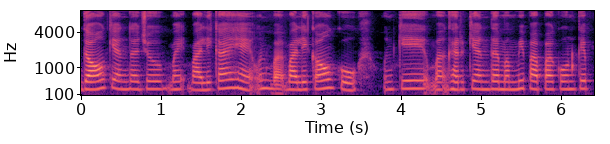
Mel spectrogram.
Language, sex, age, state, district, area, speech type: Hindi, female, 45-60, Rajasthan, Jaipur, urban, spontaneous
